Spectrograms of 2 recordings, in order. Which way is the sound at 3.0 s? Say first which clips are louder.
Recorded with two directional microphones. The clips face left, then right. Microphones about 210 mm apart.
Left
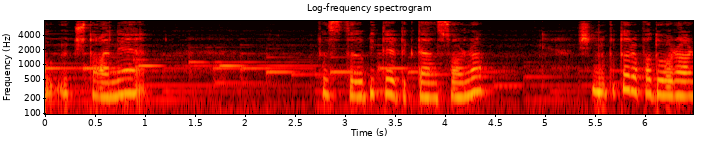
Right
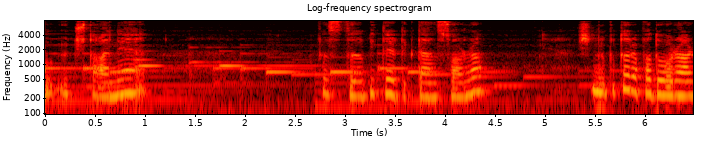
Left 3 dB; 15° left (ahead or behind).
